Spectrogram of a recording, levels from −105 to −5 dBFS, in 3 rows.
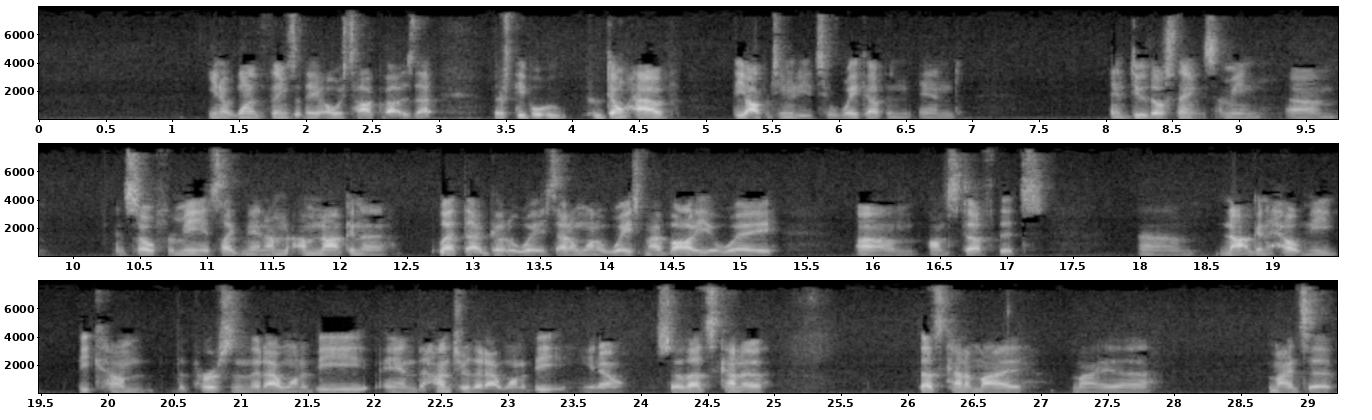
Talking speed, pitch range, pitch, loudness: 200 wpm, 65-75 Hz, 70 Hz, -33 LUFS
